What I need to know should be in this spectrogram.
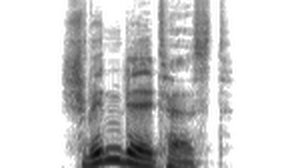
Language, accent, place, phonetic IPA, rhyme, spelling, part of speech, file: German, Germany, Berlin, [ˈʃvɪndl̩təst], -ɪndl̩təst, schwindeltest, verb, De-schwindeltest.ogg
- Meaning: inflection of schwindeln: 1. second-person singular preterite 2. second-person singular subjunctive II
